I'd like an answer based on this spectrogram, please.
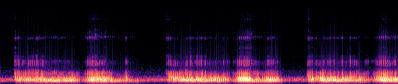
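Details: Male household cat purring in an even rhythm: buzzing low-pitched rumbles in alternating loud and quieter phases tied to breathing, with brief near-silent gaps.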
